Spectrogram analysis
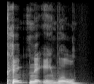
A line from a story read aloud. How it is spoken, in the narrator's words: said Evil Harry nervously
